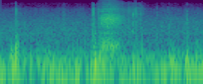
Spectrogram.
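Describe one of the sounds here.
Twigs rustle as a hand feeds the fire.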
